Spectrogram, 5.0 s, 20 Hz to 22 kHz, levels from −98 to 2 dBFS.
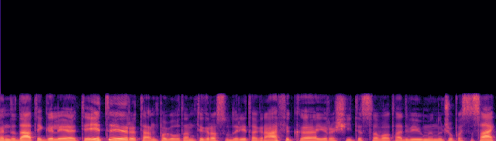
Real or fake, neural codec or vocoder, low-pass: real; none; 7.2 kHz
